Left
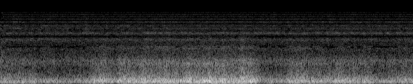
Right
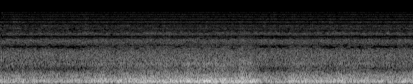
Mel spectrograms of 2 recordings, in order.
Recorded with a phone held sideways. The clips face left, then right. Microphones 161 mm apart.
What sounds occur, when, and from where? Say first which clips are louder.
0.0 s a fan: right 6 dB; 75° right (ahead or behind)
